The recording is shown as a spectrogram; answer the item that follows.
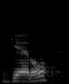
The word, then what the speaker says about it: Goettl: So, if you see the trucks driving around town, it's pronounced ghetto.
